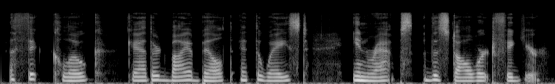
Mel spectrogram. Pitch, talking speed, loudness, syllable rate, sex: 180 Hz, 150 wpm, -20 LUFS, 4.4 syllables/s, female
